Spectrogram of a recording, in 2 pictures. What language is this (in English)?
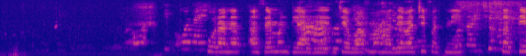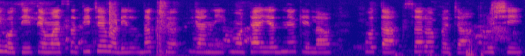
Marathi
